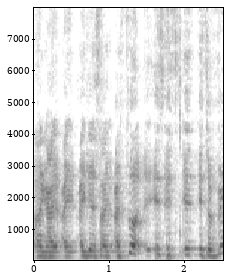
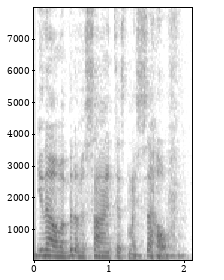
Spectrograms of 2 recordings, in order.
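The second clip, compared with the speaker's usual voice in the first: ordinary talk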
